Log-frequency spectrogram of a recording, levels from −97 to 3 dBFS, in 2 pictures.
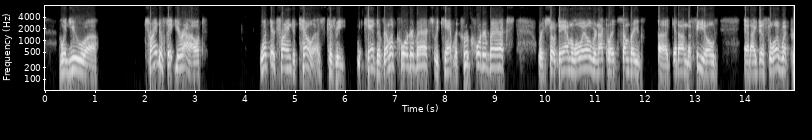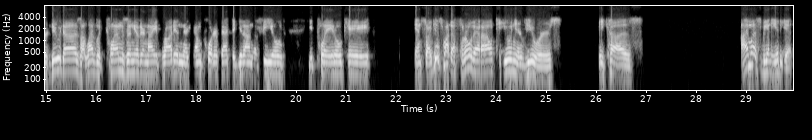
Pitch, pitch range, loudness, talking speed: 150 Hz, 140-160 Hz, -14 LUFS, 170 wpm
